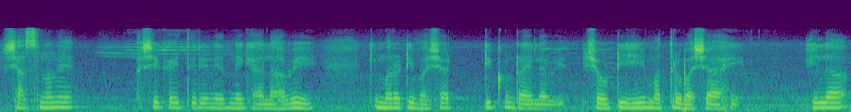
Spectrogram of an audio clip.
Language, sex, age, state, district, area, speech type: Marathi, male, 30-45, Maharashtra, Aurangabad, rural, spontaneous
